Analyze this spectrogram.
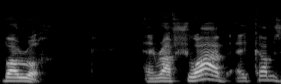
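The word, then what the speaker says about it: ברוך: If a word is Baruch, the way it's pronounced in normative Ashkenazic pronunciation, it's not Burich. Burich is not Baruch.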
